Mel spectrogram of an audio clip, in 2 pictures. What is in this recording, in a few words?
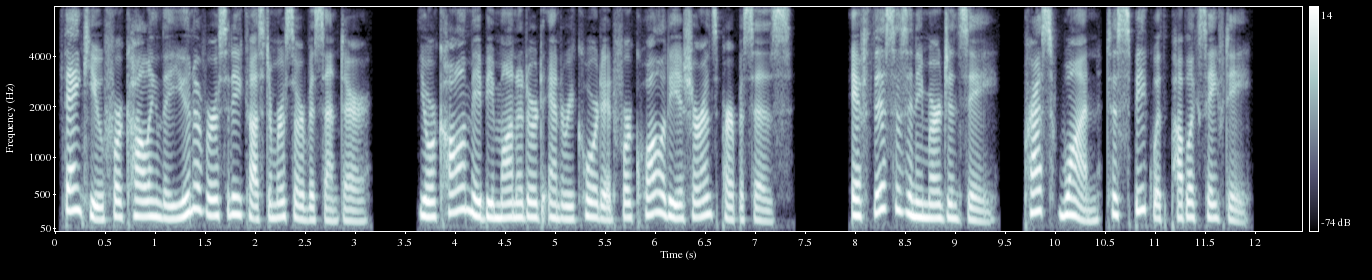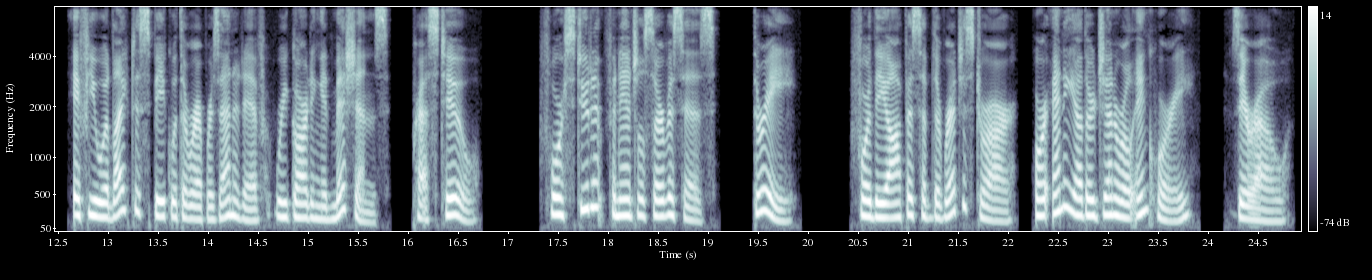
us english ivr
